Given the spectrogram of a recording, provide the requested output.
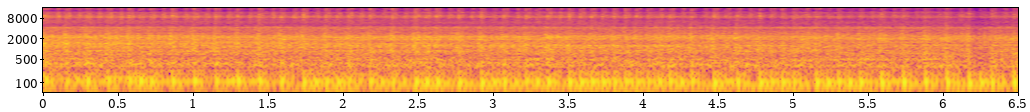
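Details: Honda Supra GTR 150, fuel-injected, nearly 2 years of use: the single settles into a steady, even low putter at idle with no ticking or knocking. The owner says it still sounds smooth; healthy idle.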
